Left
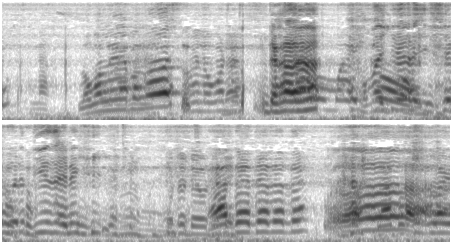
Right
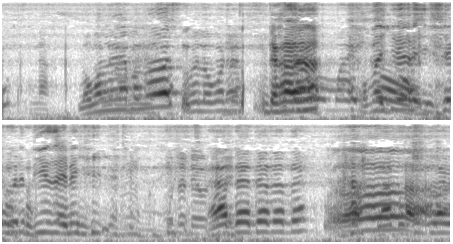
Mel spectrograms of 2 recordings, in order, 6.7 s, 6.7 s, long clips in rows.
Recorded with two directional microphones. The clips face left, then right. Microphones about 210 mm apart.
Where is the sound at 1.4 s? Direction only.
40° right (ahead or behind).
